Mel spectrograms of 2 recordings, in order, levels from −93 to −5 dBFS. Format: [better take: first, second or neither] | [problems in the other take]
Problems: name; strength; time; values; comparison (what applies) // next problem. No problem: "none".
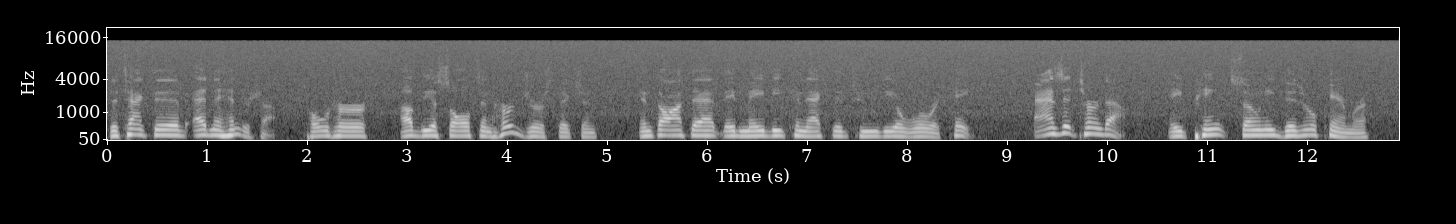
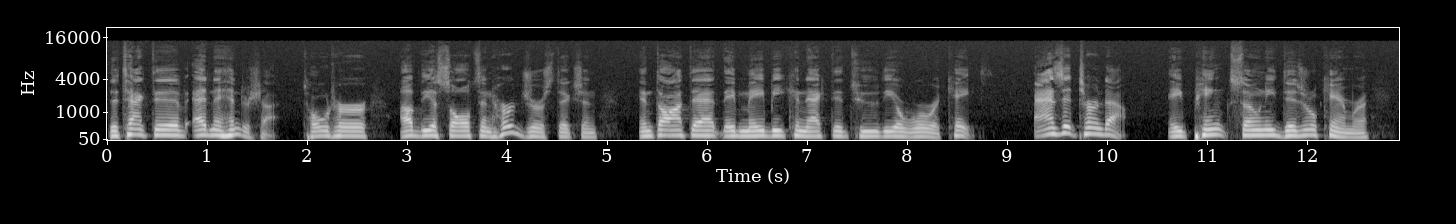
second | hiss; loud; throughout; 4 dB below the speech; faint in the second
